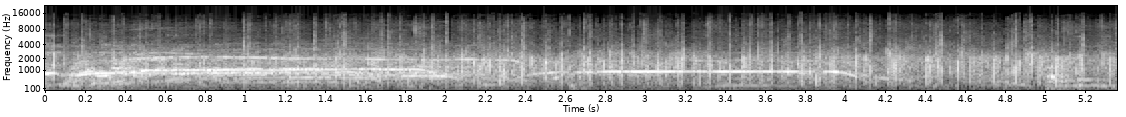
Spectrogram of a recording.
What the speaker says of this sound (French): Terminé, applaudissez encore.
